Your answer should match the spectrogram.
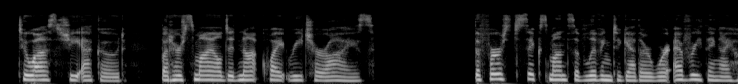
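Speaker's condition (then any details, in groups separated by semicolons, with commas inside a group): No condition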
